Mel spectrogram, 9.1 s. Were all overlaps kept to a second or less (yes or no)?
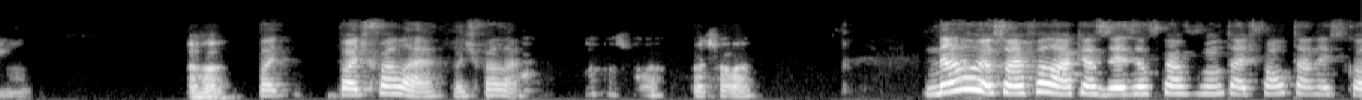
yes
